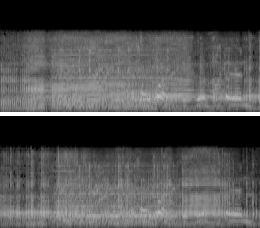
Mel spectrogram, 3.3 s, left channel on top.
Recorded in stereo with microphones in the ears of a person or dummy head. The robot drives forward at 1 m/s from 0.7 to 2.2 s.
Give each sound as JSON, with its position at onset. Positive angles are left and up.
{"t": 1.6, "sound": "a man speaking", "side_deg": 20}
